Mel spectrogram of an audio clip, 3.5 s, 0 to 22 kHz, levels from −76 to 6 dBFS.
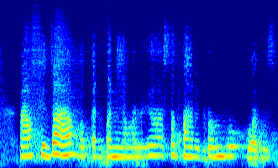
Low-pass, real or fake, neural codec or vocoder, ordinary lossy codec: none; fake; codec, 44.1 kHz, 0.9 kbps, DAC; none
